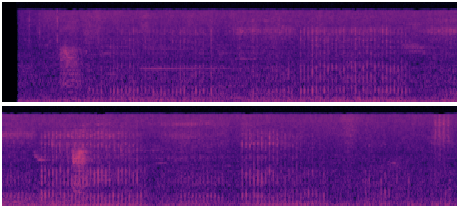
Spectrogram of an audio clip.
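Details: Domestic cat purring steadily, a low continuous rumble with fast rhythmic pulsing throughout, broken by a few soft rustles and clicks.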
